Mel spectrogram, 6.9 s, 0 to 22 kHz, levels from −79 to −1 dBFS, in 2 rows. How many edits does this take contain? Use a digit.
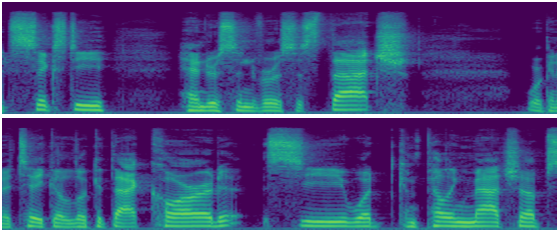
1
